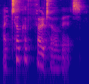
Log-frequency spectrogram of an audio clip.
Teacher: took and photo are the main words that are stressed in the sentence. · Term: sentence stress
